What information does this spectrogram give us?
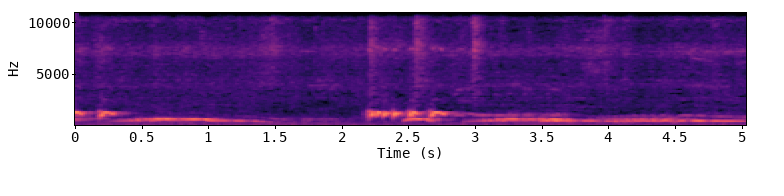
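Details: Local zebra dove, loud-voiced, used as a lure to draw other doves into singing: a burst of rapid stuttered high notes, then long descending mellow coos sliding downward, with a quiet pause between phrases.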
